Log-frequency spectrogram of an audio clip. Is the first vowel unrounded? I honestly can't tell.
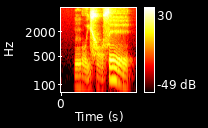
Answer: no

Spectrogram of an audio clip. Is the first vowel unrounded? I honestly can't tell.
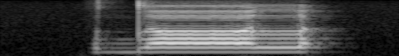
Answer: yes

